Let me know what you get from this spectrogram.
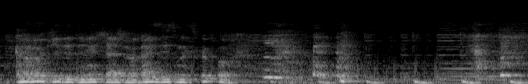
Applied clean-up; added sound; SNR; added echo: none; Strum; 20 dB; reverberation time 0.8 s.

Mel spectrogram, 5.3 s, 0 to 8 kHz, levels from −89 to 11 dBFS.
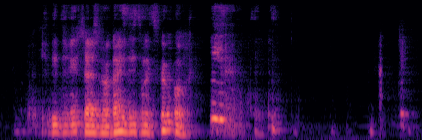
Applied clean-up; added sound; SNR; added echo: neural mask model DeepFilterNet 3.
